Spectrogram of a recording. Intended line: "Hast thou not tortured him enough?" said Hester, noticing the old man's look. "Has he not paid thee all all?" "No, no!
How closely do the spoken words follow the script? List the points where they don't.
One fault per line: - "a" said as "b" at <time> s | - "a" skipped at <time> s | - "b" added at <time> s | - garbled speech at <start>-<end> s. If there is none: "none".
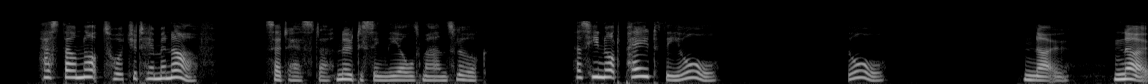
none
